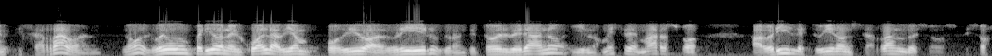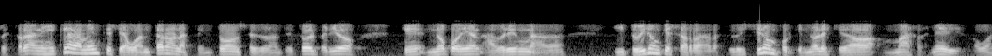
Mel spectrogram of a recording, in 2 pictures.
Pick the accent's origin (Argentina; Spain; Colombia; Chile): Argentina; como los argentinos no demandamos esos papelitos de colores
